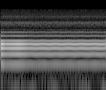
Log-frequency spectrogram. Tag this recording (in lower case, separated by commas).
musical instrument, keyboard (musical), music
